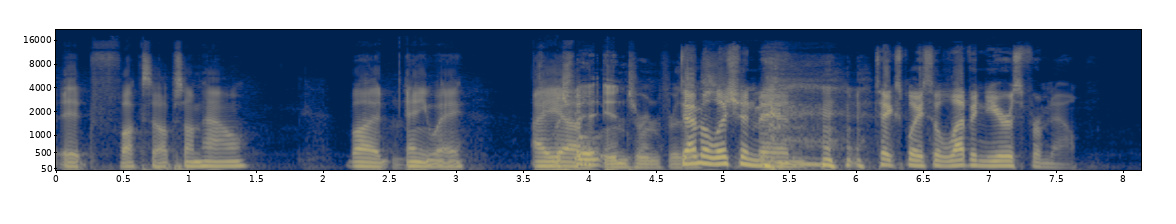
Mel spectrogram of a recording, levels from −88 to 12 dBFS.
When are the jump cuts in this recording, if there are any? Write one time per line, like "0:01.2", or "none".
0:03.9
